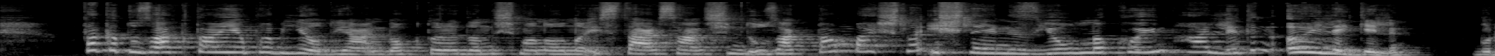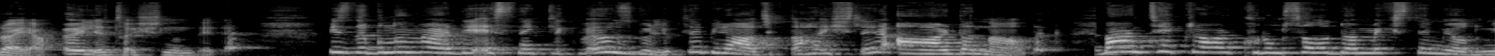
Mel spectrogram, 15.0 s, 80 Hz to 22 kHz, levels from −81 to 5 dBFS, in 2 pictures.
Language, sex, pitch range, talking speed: Turkish, female, 240-345 Hz, 150 wpm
